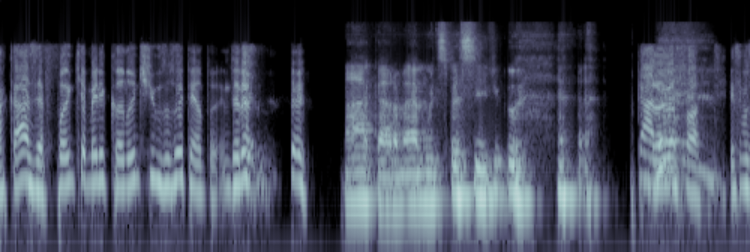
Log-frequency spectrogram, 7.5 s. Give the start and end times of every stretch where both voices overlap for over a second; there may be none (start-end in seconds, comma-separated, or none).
none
